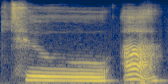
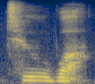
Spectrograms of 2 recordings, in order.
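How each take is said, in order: First: The two vowels meet with no W sound between. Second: A W sound links the two vowels together. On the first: "instead of saying to a" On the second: "There is a magic W between the to and the article a"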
